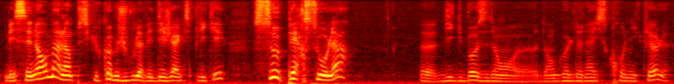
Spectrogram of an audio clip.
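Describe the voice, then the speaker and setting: A man's voice: medium pitch, animated, normal speed. A man chatting casually through a behind-the-scenes commentary on his own fan film, self-amused and full of hesitations.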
